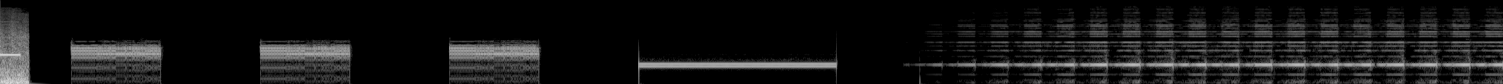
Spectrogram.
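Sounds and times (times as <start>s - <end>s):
harsh electronic warble bursts: 9.2s - 15.0s
steady alert attention tone: 9.2s - 15.0s.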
